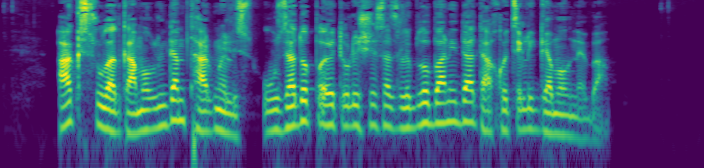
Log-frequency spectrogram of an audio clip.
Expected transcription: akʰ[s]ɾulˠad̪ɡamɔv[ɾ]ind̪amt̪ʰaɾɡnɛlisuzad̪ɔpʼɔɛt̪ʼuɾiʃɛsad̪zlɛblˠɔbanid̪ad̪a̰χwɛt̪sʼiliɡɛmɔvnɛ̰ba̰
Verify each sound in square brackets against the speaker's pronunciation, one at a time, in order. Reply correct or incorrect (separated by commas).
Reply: correct, incorrect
